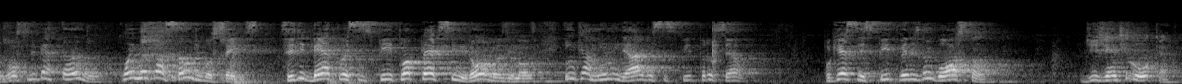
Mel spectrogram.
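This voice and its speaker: Guy giving a spiritual class, high lively voice, keeps asking the room questions, big echoey hall. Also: a little hiss or hum. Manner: emphatic, asks the class rhetorical questions. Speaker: spiritual teacher. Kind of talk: religious class lecture. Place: large temple hall. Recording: echoey hall with dull lo-fi sound.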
